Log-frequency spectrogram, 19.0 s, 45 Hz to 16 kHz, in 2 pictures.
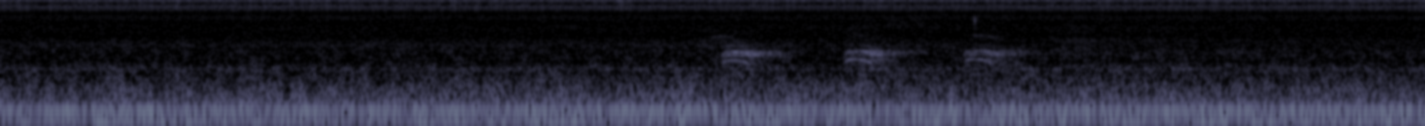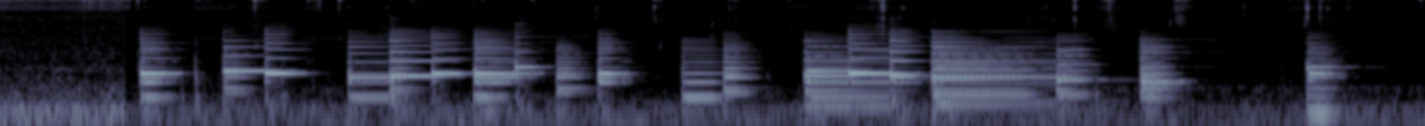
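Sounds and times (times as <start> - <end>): piano melody: 10.4 - 17.4, 18.2 - 18.5.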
